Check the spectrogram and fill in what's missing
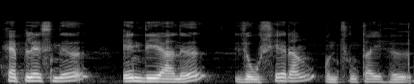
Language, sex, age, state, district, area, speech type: Bodo, male, 30-45, Assam, Chirang, urban, read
